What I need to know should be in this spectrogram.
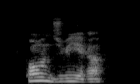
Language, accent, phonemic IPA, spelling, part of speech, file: French, Canada, /kɔ̃.dɥi.ʁa/, conduira, verb, LL-Q150 (fra)-conduira.wav
- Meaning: third-person singular future of conduire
